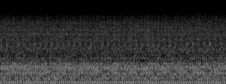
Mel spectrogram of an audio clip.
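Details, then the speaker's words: 2014 C7 Corvette, 455 hp, 19,000 miles, minor damage, at a salvage auction; steady, even V8 idle with a smooth low rumble, no knocks or misses; engine sounds healthy. "she sounds good she really sounds good"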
